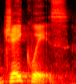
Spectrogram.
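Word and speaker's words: Jaques: we have the character of jake wheeze as the english would have pronounced him and he's a philosopher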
